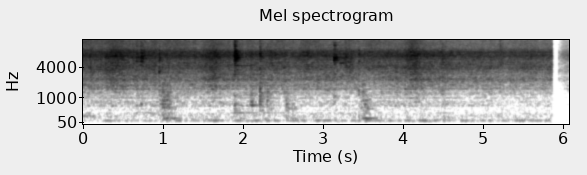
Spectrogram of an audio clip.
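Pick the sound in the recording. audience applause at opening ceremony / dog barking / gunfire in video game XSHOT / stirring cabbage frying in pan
stirring cabbage frying in pan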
